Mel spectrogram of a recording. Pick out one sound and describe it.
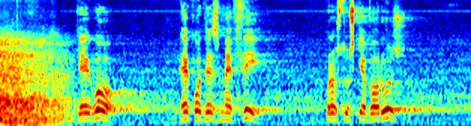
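An elderly man speaks firmly through a microphone in a large room.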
